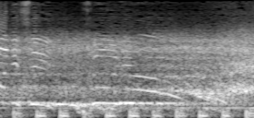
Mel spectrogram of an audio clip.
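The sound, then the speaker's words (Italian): A huge crowd at San Siro stadium during the Milan derby roars loudly and continuously, with a steady rhythmic pulse running underneath like chanting or clapping in unison, filling the whole space with dense noise. “Lo stadio è una bolgia totale, soprattutto quando Mourinho decide di prendersi completamente e in maniera definitiva il cuore dei tifosi, incitandoli come un capultrà dalla sua panchina.”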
